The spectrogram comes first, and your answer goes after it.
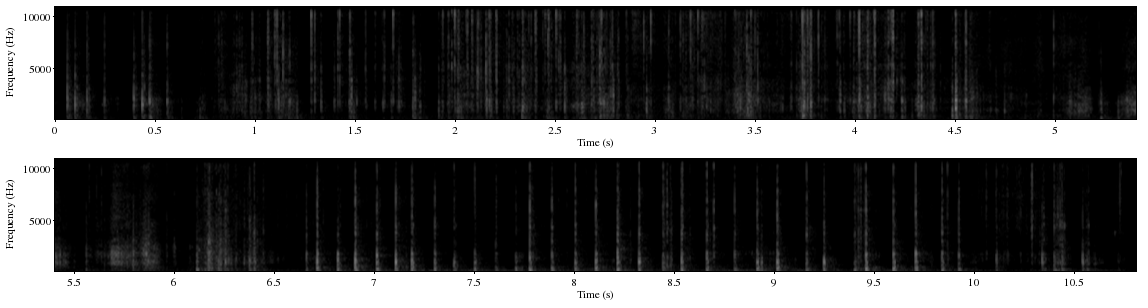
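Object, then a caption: Small cardboard box with a plastic film window. Fingers and nails rub and tap a small Batman candy sticks box made of cardboard with a film window. Bright, crinkly scratching and rustling fill the first half, then give way to a fast, steady run of sharp, dry taps that stop almost instantly.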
